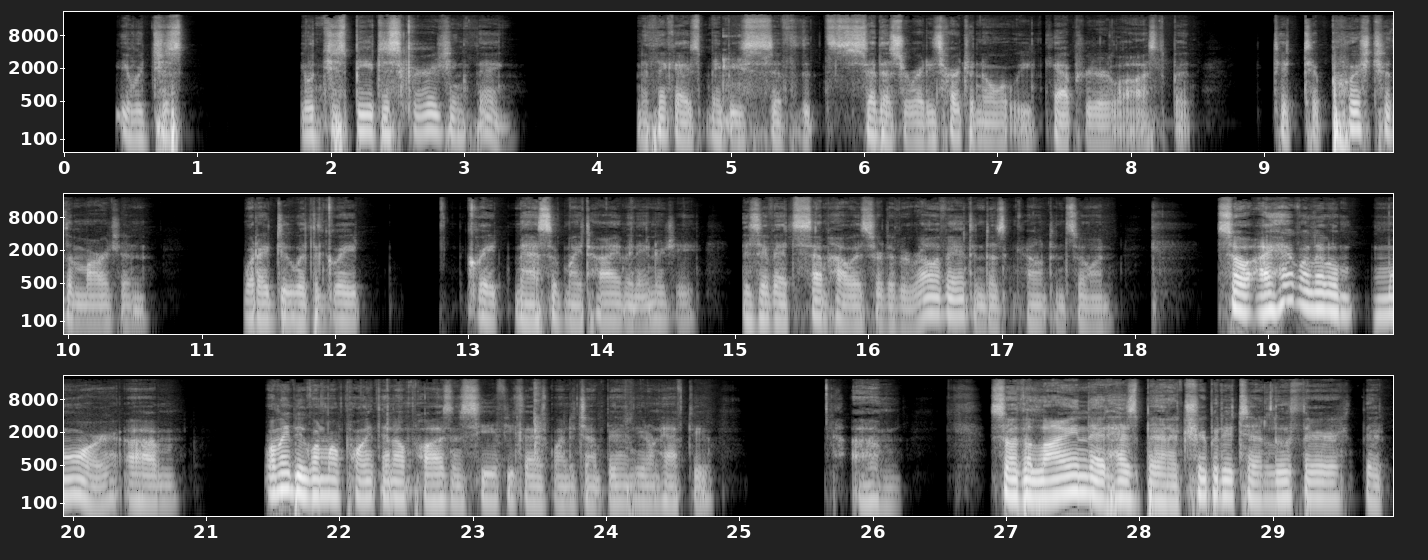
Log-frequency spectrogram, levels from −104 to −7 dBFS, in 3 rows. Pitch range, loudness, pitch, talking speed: 100-130 Hz, -24 LUFS, 115 Hz, 200 wpm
